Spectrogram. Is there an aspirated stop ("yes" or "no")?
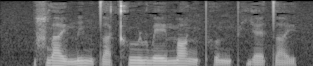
yes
